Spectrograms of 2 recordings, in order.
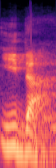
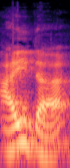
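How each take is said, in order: First: ইদা opening on a long "ee"; American-style ইদা; American pronunciation. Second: আইদা opening on an "eye" vowel; British-style আইদা; British pronunciation. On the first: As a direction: say ইদা with "ee" as the first vowel. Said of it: "আমেরিকানরা বলে ইদা". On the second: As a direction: say আইদা with "eye" first and no final R. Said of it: "ব্রিটিশরা বলে আইদা". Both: Shown as a demonstration.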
